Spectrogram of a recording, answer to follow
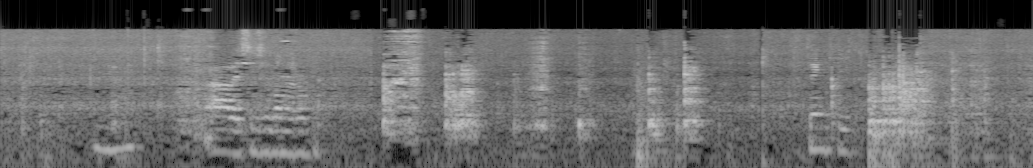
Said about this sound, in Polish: Okej, olej już jest gotowy. Więc wrzucamy mąkę i robimy zasmażkę. Mieszamy. Od razu dorzucam wegetę.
